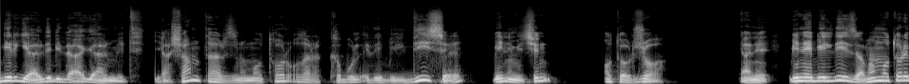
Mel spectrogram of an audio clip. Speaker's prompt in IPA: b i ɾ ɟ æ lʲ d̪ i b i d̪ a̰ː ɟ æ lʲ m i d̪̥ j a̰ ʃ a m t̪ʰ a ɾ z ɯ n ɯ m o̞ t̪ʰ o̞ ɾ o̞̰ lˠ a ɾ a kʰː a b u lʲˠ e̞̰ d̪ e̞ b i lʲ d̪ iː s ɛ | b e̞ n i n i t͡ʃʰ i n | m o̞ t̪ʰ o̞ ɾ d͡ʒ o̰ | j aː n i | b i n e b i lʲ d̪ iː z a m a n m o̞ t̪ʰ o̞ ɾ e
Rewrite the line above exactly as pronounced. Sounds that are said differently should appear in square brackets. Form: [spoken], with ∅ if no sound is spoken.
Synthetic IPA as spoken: b i ɾ ɟ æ lʲ d̪ i b i d̪ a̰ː ɟ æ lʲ m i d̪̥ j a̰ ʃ a m t̪ʰ a ɾ z ɯ n ɯ m o̞ t̪ʰ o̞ ɾ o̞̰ lˠ a ɾ a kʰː a b u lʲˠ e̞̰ d̪ e̞ b i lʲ d̪ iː s ɛ | b e̞ n i [m] i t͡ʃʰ i n | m o̞ t̪ʰ o̞ ɾ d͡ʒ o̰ | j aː n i | b i n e b i lʲ d̪ iː z a m a n m o̞ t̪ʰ o̞ ɾ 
